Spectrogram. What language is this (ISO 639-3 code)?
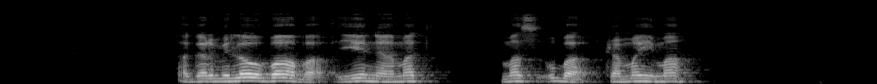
dml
